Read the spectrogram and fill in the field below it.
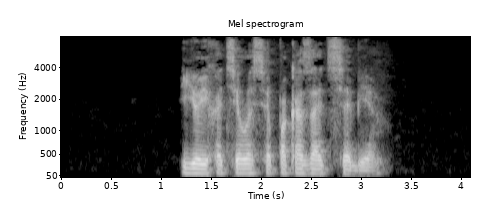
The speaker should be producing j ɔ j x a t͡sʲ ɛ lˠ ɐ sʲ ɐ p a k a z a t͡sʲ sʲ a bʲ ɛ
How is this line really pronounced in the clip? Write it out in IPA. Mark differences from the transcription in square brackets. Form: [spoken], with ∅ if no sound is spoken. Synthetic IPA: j ɔ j x a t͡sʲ ɛ lˠ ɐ sʲ ɐ p [ɐ] k a z a t͡sʲ sʲ a bʲ ɛ

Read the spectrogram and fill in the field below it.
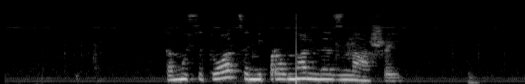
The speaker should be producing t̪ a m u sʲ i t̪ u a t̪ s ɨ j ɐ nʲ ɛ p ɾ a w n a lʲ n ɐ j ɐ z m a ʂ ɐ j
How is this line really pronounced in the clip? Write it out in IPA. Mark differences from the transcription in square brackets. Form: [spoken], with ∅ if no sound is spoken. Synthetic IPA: t̪ a m u sʲ i t̪ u a t̪ s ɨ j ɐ nʲ ɛ p ɾ a w n a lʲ n ɐ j ɐ z [n] a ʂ ɐ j

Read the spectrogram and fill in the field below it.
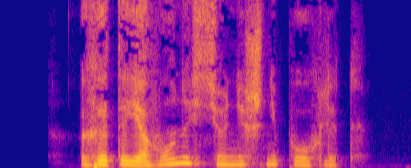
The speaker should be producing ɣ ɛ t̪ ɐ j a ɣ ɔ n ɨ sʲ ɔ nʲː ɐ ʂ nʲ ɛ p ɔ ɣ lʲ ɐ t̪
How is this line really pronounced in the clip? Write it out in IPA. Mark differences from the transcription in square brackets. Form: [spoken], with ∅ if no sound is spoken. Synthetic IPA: ɣ ɛ t̪ ɐ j a ɣ ɔ n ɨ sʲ ɔ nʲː ɐ ʂ nʲ [i] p ɔ ɣ lʲ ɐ t̪

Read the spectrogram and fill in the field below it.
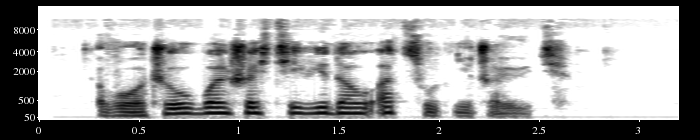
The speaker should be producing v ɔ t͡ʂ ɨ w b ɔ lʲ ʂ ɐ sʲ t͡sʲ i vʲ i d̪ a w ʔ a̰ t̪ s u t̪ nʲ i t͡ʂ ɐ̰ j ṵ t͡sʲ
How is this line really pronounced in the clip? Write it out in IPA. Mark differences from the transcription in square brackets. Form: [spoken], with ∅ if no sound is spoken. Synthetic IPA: v ɔ t͡ʂ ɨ w b ɔ lʲ ʂ ɐ sʲ t͡sʲ i vʲ i d̪ [ɐ] w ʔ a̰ t̪ s u t̪ nʲ i t͡ʂ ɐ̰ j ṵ t͡sʲ

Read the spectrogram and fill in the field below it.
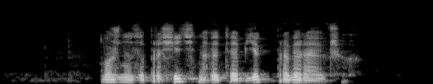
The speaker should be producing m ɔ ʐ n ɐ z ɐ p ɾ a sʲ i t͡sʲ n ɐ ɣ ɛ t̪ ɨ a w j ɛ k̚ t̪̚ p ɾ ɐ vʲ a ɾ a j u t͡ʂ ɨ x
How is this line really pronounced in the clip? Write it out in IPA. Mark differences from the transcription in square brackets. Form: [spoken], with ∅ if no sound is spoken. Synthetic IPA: m ɔ ʐ n ɐ z ɐ p ɾ a sʲ i t͡sʲ n ɐ ɣ ɛ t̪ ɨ a [b] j ɛ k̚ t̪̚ p ɾ ɐ vʲ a ɾ a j u t͡ʂ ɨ x

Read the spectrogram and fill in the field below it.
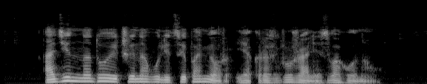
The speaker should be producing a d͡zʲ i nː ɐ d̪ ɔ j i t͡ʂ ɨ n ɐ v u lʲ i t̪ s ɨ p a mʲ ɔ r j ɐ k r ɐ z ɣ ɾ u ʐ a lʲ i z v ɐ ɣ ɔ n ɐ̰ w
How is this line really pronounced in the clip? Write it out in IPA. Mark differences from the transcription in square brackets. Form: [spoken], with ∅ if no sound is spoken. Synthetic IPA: a d͡zʲ i nː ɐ d̪ ɔ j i t͡ʂ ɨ n ɐ v u lʲ i t̪ s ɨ p a mʲ ɔ r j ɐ k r ɐ z ɣ ɾ u ʐ a lʲ i z v [a] ɣ ɔ n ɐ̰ w

